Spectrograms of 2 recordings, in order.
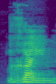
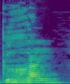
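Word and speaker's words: غين: Ghain. It exists in German and French. Ghain. It's slightly like a G and H together. Begin with a G and you will easily learn how to pronounce it. Ghain.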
